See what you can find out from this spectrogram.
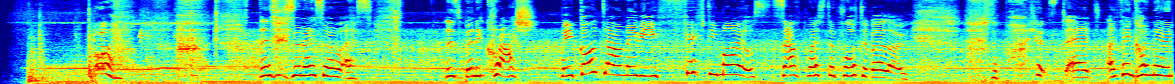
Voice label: Gaming Character Action Natural; Gaming Character Showreel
